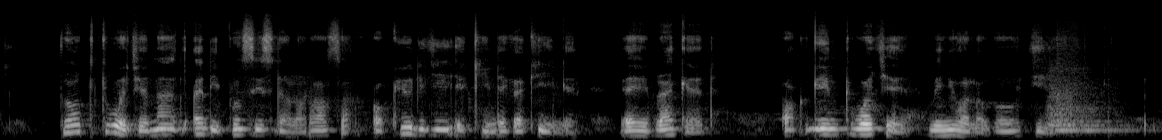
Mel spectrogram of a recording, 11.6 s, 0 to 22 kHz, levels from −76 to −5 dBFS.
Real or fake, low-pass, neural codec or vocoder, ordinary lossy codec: fake; none; codec, 44.1 kHz, 2.6 kbps, SNAC; none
